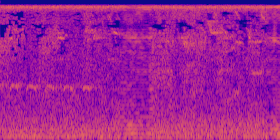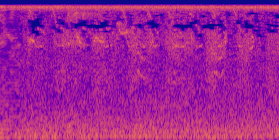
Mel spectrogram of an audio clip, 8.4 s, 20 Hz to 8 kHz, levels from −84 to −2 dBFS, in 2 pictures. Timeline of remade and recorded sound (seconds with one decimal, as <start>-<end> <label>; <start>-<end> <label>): 0.0-1.8 recorded; 1.8-2.3 remade; 2.3-4.0 recorded; 4.0-4.5 remade; 4.5-8.4 recorded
